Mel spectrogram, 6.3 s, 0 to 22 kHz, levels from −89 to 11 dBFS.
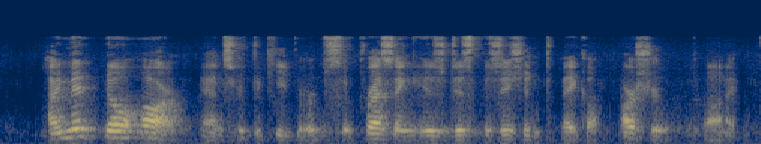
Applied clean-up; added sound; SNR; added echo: neural separator model SepFormer DNS4.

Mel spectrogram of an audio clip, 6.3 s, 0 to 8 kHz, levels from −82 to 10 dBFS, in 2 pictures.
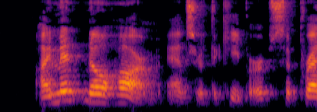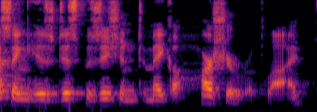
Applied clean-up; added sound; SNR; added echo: none; none; none; none.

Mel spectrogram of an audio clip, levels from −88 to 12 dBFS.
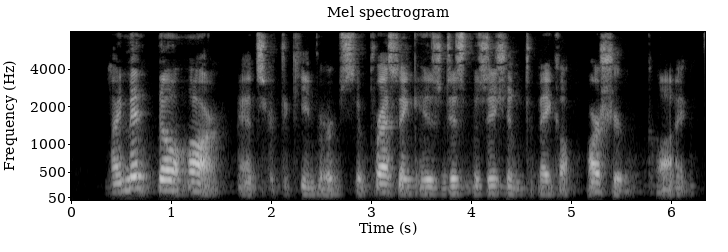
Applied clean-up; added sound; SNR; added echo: neural mask model DeepFilterNet 3.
